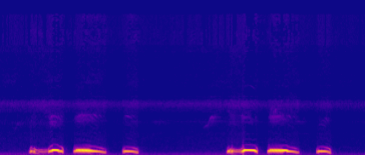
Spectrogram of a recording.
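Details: Spotted dove call used to boost the spirit of pet doves or lure wild ones: low cooing phrases of three notes, a short rising coo, a longer falling coo and a brief final note, given twice with a pause between.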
